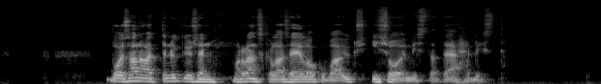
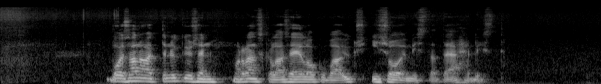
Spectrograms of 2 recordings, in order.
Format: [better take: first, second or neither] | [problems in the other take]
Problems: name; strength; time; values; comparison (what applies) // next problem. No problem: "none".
first | hiss; faint; throughout; 25 dB below the speech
